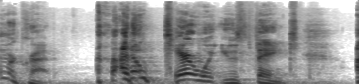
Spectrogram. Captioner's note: laugh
